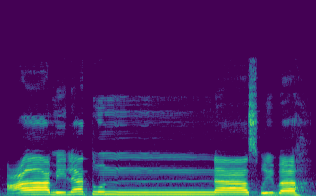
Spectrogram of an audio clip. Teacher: आमिलतुन नहीं कहेंगे, ता को नून के साथ मिलाएंगे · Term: इदगाम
